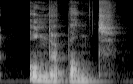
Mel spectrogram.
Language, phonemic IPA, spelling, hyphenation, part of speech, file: Dutch, /ˈɔndərˌpɑnt/, onderpand, on‧der‧pand, noun, Nl-onderpand.ogg
- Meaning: a pledge, a guarantee, a form of security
